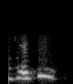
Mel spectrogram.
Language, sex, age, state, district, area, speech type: Urdu, female, 45-60, Uttar Pradesh, Lucknow, rural, conversation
